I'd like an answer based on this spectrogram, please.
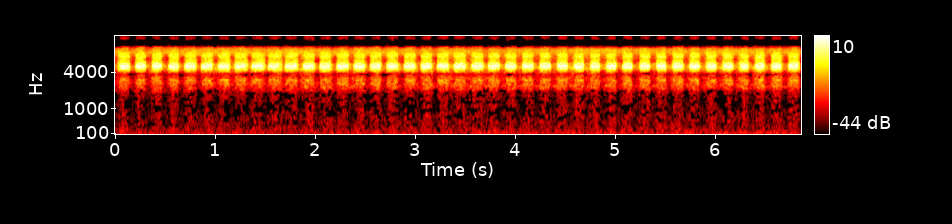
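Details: In Provence, southern France, cicadas sing through the summer heat: an intense high-pitched rasping drone broken into even, quick pulses near three each second, steady throughout.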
